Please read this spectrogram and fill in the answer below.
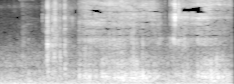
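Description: A bite into a crisp fried corn tostada topped with shrimp aguachile, then crackling chewing close to the microphone, with one sharp crunch near the end.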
